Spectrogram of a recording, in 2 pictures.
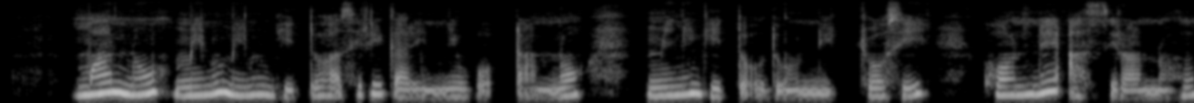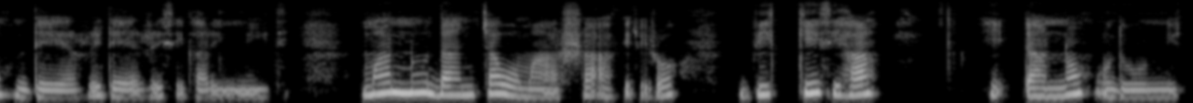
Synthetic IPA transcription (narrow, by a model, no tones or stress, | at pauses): mɐnːʊmɪnʊmɪnʊɡɪd̪̥ːɔɦɐsɪɾɪɡɐɾɪnːɛwɔ̰ɗːɐ̰nːɔ | mɪnɪɡid̪̥ːɔ̰ʊ̰d̪uːnːɪt͡ʃːɔsɪ | kʰɔnːɛʔɐsːɪɾɐnːɔhʊd̪e̞ːrːɪd̪e̞ːrːɪsɪɡɐɾɪnːiːt̪ɪ̥ | mɐnːʊd̪ɐnt͡ʃːɐwɔmaːʃːɐ̰ʔɐfɪ̰ɾɪ̰ɾɔ | bɪkːisɪɦɐ | hɪɗɐnːɔʊd̪uːnːɪt͡ʃː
